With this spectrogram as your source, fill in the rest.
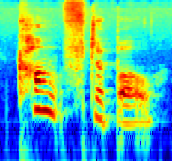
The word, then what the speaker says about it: comfortable: But, because this is an unstressed suffix, we reduce the vowel sound. So, instead of a clear table ending, it sounds more like turble.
